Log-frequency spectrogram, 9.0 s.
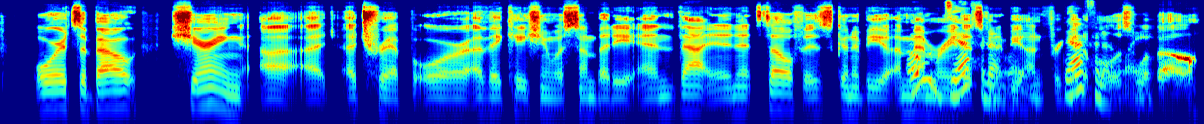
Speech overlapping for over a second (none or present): present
